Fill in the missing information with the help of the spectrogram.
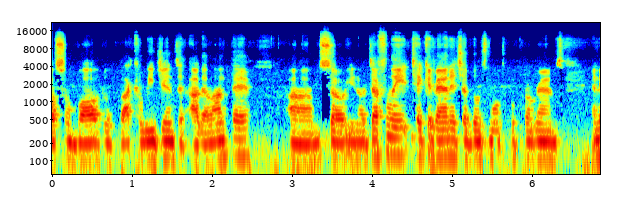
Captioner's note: foreign language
